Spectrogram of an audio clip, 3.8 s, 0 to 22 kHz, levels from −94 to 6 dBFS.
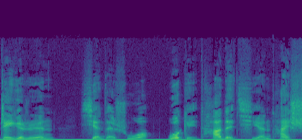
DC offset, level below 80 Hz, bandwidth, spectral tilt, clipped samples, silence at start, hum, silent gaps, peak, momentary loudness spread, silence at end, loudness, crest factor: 5%; -50 dBFS; 16.5 kHz; -3 dB/octave; under 0.1%; 0 s; none; none; -6 dBFS; 10 LU; 0 s; -28 LUFS; 22 dB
